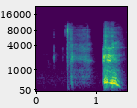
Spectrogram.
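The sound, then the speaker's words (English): Breathy exhalations from a breathing demonstration: a soft airy puff, then a longer, louder rush of breath with a slightly rough, voiced edge, each lasting under half a second, with near silence around them. “Exhale. And you do it quietly. I'm doing it so you can see approximately”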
